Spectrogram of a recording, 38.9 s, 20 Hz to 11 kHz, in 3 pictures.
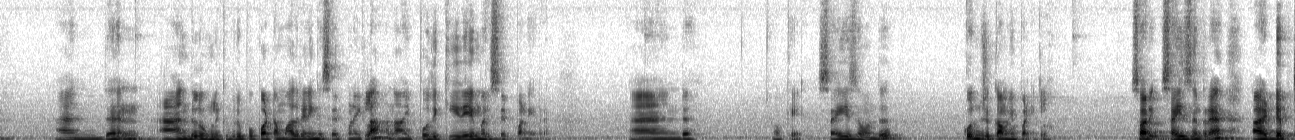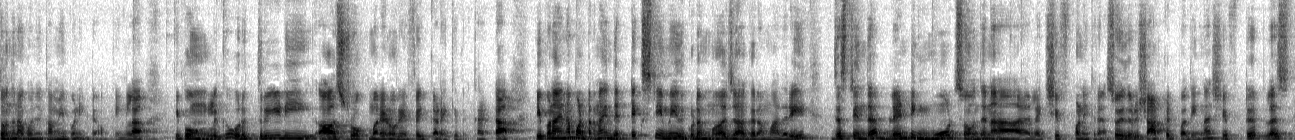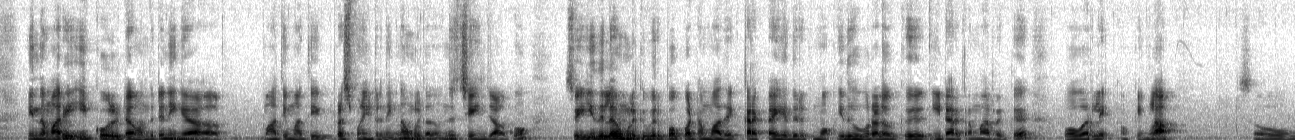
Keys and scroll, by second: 24.5 shift+=, 28.7 shift+=, 30.1 shift+=, 30.3 shift+=, 32.3 shift+=, 33.1 shift+-, 35.6 shift+=, 37.1-38.0 typing.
